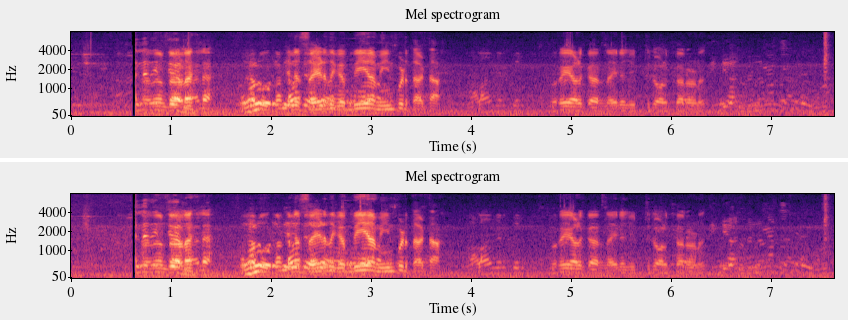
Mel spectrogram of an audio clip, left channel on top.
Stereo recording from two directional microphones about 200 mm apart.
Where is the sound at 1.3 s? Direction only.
50° right (ahead or behind).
